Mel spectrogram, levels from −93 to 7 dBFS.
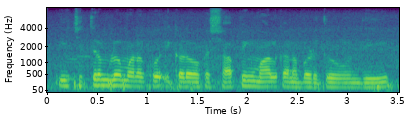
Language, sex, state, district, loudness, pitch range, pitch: Telugu, male, Telangana, Hyderabad, -14 LUFS, 125-145 Hz, 135 Hz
